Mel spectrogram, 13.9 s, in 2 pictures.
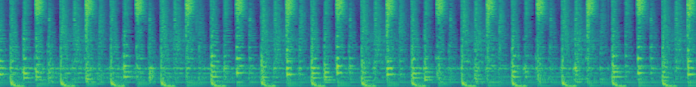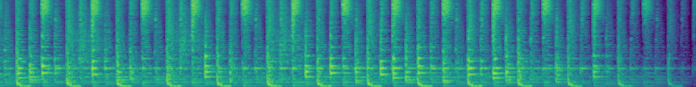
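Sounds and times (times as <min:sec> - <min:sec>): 
drums: 0:00.0 - 0:13.9.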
